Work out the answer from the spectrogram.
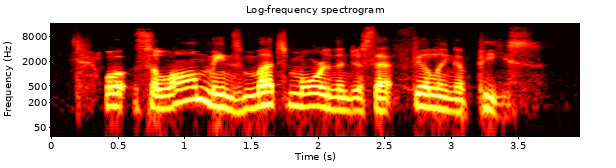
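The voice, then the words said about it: Southern US accent, South Carolina. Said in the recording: “with my accent, you probably assumed I was from New York, but I'm from South Carolina”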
